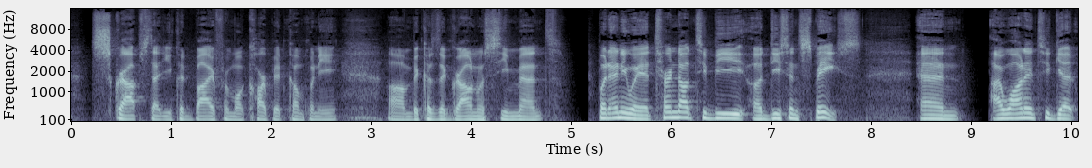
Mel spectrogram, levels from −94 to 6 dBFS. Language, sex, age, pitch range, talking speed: English, male, 20-39, 110-150 Hz, 180 wpm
